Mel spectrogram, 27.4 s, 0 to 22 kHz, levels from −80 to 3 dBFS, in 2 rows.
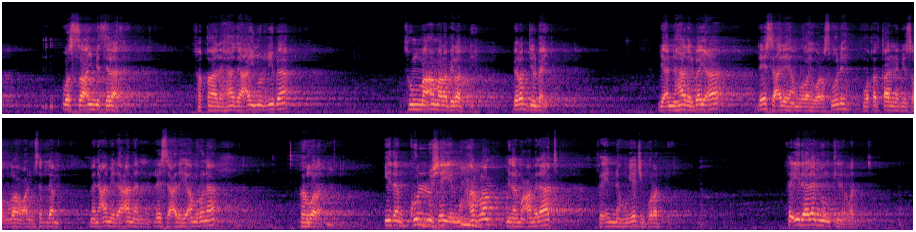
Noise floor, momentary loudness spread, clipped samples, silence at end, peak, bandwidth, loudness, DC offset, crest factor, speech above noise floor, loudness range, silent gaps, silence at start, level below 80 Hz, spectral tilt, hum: -50 dBFS; 21 LU; under 0.1%; 0.15 s; -4 dBFS; 14.5 kHz; -19 LUFS; under 0.1%; 18 dB; 31 dB; 4 LU; none; 0 s; -52 dBFS; -4 dB/octave; none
